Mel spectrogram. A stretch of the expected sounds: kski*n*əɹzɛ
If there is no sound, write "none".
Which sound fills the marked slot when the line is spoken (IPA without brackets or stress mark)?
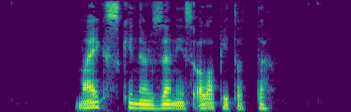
n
